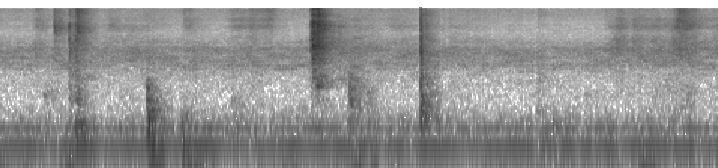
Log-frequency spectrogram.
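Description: A few light clicks and taps of handling at a sewing machine, over a faint steady low hum.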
